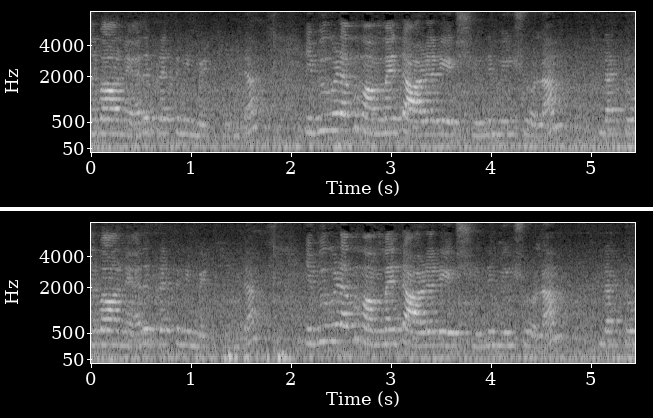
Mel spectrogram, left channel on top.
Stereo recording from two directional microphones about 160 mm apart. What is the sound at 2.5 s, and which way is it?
Speech, centre (ahead or behind).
